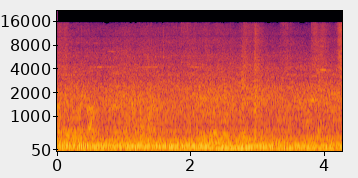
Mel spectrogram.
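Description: Steady low rumble of background noise throughout, with faint voices mixed in.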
